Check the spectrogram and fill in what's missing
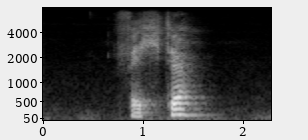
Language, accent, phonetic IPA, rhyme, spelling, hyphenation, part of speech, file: German, Austria, [ˈfɛçtɐ], -ɛçtɐ, Fechter, Fech‧ter, noun, De-at-Fechter.ogg
- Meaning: fencer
